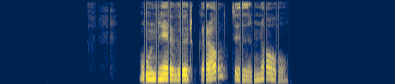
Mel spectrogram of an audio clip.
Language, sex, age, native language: Icelandic, female, 50-59, Icelandic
